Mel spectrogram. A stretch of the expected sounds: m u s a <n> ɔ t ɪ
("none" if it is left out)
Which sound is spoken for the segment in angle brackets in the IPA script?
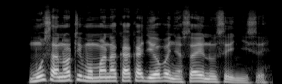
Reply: n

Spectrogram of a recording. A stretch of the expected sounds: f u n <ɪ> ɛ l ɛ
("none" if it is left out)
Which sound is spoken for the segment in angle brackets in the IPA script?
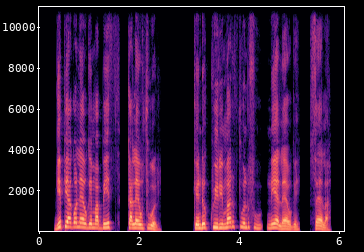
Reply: ɪ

